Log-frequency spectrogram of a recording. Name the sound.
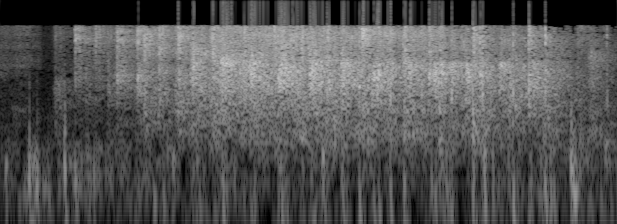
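audience applause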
